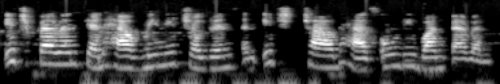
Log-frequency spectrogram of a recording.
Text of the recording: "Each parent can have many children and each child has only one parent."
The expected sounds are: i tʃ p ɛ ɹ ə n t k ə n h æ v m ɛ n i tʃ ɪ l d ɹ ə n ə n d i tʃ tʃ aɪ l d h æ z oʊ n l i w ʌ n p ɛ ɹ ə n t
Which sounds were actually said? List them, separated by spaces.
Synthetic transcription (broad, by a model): i tʃ p ɛ ɹ ə n t k ə n h æ v m ɛ n i tʃ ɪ l d ɹ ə n ə n d i tʃ tʃ aɪ l d h æ z oʊ n l i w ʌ n p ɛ ɹ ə n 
